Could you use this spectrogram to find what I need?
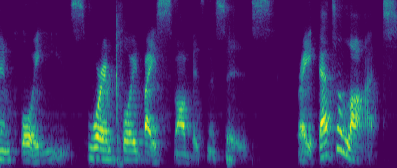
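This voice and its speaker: A woman speaks with a Portuguese accent. Her pace is very slow. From Brazil. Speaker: state legislator and attorney. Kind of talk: interview. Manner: animated.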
